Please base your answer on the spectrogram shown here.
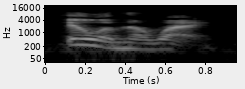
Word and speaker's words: Illinois: He pronounced Illinois, Illa No Way, exactly the way everyone in Bybanks, Kentucky pronounced it.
